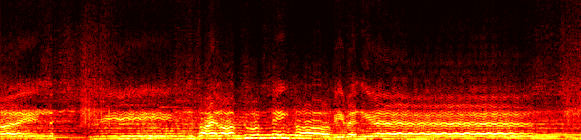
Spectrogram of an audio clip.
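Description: Operetta song: a trained voice sings long notes with wide vibrato over orchestral accompaniment, in a classical operatic style.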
